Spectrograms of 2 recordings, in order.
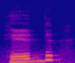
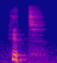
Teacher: it's longer before voiced sounds so hid and shorter before voiceless sounds hit · it's a front middle vowel what this means is your tongue is at the front and the middle and we say with relaxed lips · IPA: /ɪ/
